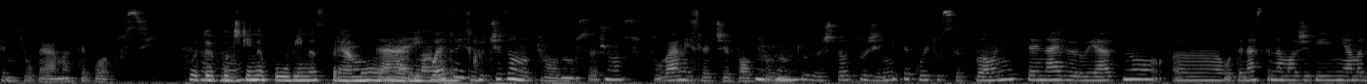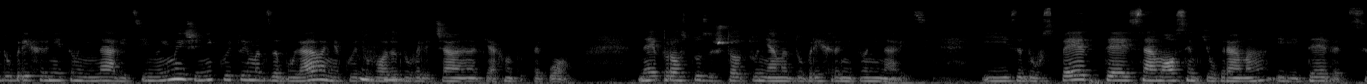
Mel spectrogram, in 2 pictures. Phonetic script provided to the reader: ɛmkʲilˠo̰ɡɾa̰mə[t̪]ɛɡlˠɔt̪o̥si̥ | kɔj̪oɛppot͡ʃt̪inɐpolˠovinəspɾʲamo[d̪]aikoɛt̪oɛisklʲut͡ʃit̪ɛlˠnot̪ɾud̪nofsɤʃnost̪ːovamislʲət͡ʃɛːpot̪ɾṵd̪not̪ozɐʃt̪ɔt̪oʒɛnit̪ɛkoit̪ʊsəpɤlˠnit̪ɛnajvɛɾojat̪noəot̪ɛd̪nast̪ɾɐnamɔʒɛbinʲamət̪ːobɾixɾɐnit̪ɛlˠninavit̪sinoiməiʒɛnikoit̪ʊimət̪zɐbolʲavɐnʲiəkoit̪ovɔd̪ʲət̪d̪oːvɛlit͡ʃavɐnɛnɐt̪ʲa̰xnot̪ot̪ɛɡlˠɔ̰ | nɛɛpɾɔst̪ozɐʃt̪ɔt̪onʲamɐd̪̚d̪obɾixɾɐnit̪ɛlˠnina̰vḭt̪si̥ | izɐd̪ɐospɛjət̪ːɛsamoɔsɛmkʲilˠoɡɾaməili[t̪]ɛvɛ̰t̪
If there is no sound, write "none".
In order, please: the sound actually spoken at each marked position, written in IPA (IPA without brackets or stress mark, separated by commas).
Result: t̪, d̪, d̪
